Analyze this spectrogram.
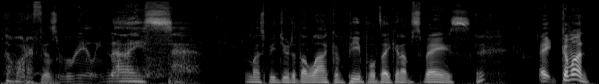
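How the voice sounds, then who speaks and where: A man's voice: fairly low pitch, lively intonation, normal speed, a bit bright. A man playing a friendly, easily flustered bunny man in an ASMR roleplay, earnest and a little hesitant. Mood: shy, easygoing. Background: pouring, trickling water.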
